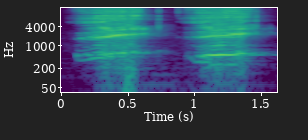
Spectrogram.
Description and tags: Somebody got sick and vomits.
